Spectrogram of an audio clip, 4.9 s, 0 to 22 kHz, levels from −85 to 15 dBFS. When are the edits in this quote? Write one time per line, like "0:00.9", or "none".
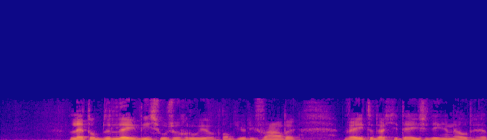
0:02.2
